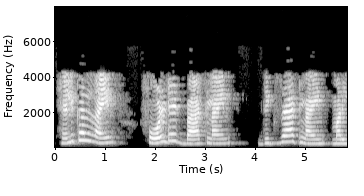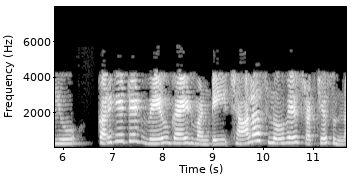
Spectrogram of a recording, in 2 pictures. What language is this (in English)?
Telugu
